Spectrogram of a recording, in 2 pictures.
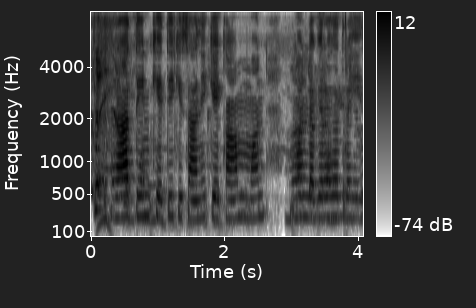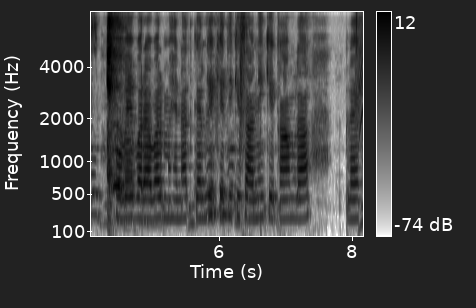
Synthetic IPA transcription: ɾaːt̪̚d̪ɪnkʰeːt̪ikɪsaːnikekaːmːn | mənlɐɡɾəɦt̪ət̪ɾɐɦisoʋebəɾaːbəɾmɛɦnət̪kɐɾkekʰeːt̪ikɪsaːnikekaːmla | lɐ

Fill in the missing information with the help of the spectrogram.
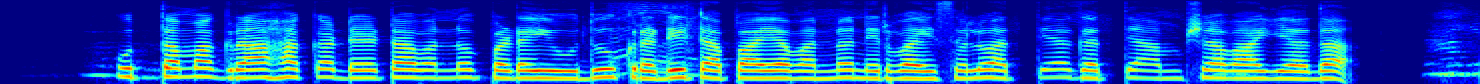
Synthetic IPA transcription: ut̪ːɐmɐɡɾaːɦɐkɐɖeːʈaːʋɐnːupɐɽɛjuʋud̪ukɾeɖiʈɐpaːjɐʋɐnːuniɾʋɐɦisɐluɐt̪jɐɡɐt̪jɐːmʃɐʋaːɡjɐd̪ɐ

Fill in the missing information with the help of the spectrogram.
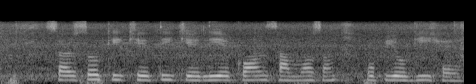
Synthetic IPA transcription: səɾsõkikʰeːt̪ikeliekɔːnsaːmoːsəm | ʊpjoːɡihɛː

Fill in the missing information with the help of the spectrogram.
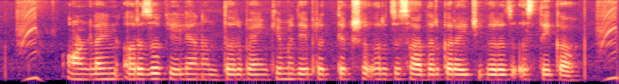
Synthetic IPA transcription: ɔnlaiːnəɾd͡zəkeljanənt̪əɾbə̃ŋkeməd̪ʱːjepɾət̪jəkʂəʔəɾd͡zəsad̪əɾkəɾajt͡ɕiːɡəɾəd͡zəst̪eka

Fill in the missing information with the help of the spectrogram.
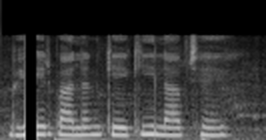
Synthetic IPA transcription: bʱiɾpaːlənkekilaːb̚t͡ʃʰɛː

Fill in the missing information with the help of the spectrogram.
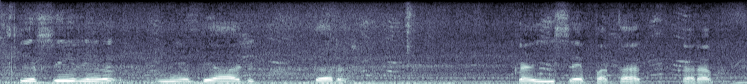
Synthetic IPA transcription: kʰɪɾsiɾɪɽ | mẽbjaːd͡ʒd̪əɾ | kəisepət̪a̰ | kəɾəb

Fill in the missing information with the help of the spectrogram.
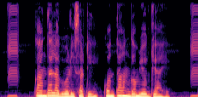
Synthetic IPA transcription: kand̪aləɡʋəɽisaʈiːkont̪aɦəŋɡəmjoɡjəaɦe

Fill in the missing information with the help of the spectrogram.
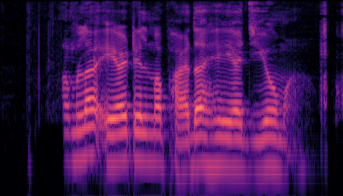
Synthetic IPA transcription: həmlaʔeːaʈeːlmãpʰaːjd̪aɦeːjad͡ʒijoːmã̰ː

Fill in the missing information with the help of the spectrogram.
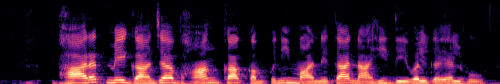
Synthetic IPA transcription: bʱaːɾət̪mẽɡãːd͡ʒabʱãːŋɡkakɐ̃mpənimaːnjət̪anaːɦid̪eːʋəlɡɐjəlɦoː

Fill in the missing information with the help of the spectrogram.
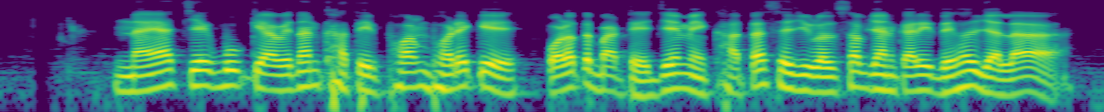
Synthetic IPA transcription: najat͡ʃek̚bukːeabed̪ɔnkʰat̪iɾpʰɔɾmbʱɔɽekepɔɽɔt̪baʈed͡ʑemekʰat̪ased͡ʑuɾəlsɔbʱd͡ʑankaɾid̪eɦɔld͡ʒala

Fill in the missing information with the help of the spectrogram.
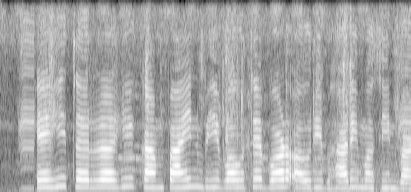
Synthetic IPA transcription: eɦit̪əɾəɦikampainbʱibəɦut̪ebəɽəwɾibʱaɾiməsinba

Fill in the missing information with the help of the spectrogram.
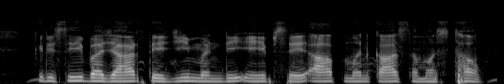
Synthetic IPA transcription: kɾɪsibaːd͡ʒaːɾt̪eːd͡ʒimə̃ɳɖieːpseaːpmɐnkasɐməd͡ʒt̪ʰaõ

